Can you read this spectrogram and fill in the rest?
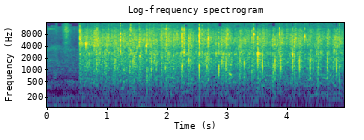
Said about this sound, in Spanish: Y así, con este aplauso, termina la primera jornada.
